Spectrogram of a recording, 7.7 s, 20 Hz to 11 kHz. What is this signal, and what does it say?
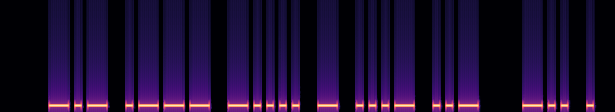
Morse code, heard as a keyed tone, about 15 wpm, 700 Hz. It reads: KJ6TVU DE
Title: USA Callsign DE Callsign 15wpm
